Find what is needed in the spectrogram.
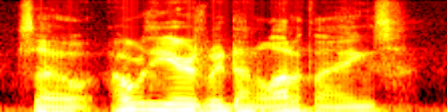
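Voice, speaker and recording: A man with an American accent speaks in a bright, sharp tone at a moderate pace. His intonation is fairly even, and room echo is audible. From Oklahoma. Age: 70s. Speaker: rancher. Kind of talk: conference talk.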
